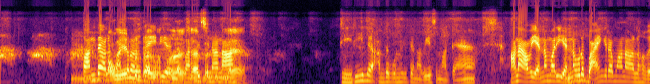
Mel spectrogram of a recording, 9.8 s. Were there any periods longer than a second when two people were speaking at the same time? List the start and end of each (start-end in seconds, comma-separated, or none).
1.3-3.4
